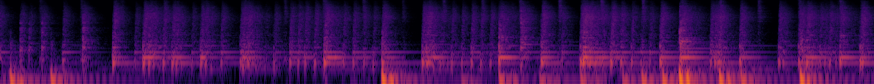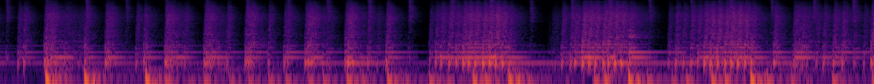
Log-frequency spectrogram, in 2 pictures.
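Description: Drum kit played with sticks in a continuous, busy pattern of snare, tom and bass drum strokes, growing denser and brighter from about thirteen seconds in.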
